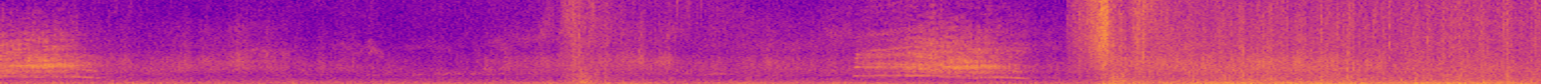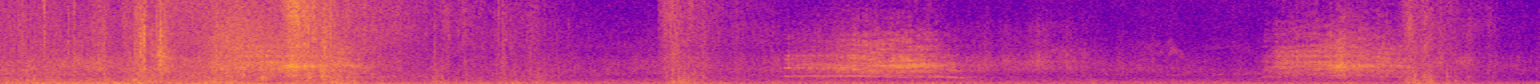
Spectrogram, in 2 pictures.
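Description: A large bird screeches several times.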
